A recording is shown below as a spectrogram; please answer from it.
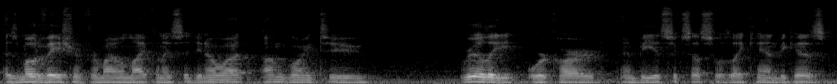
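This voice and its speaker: An older man with a low, gravelly, dark voice explains things in a measured, steady way. He sounds like a physician answering interview questions in an echoey room with faint ambience behind him. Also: slight background noise. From Hungary. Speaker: physician guest.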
